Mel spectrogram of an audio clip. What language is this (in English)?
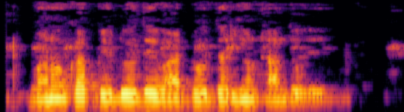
Gurgula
